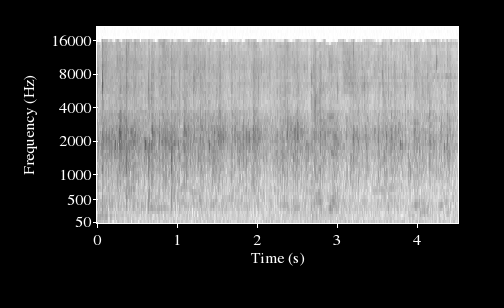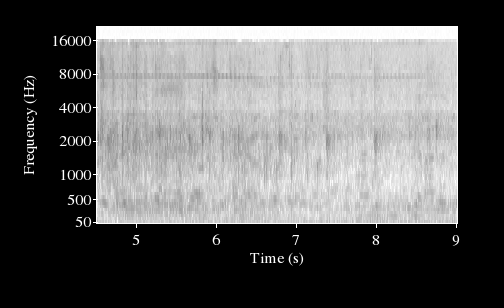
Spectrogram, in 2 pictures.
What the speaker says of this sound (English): Another beautiful round of applause for Professor Abuaba.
